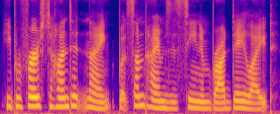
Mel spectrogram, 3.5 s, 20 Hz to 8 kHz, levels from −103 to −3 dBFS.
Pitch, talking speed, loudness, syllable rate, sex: 200 Hz, 220 wpm, -19 LUFS, 5.5 syllables/s, female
